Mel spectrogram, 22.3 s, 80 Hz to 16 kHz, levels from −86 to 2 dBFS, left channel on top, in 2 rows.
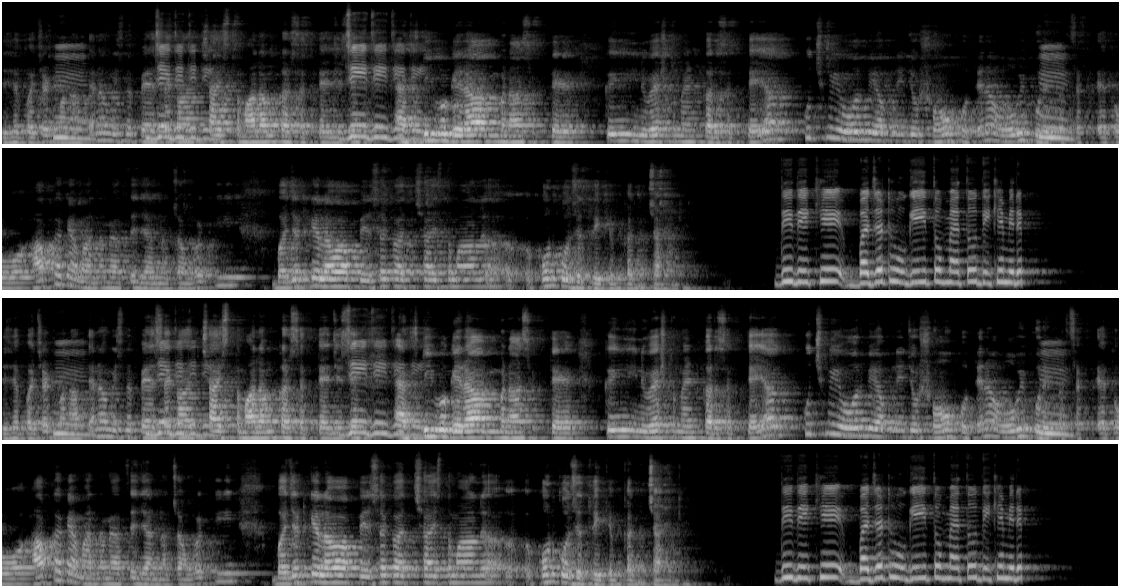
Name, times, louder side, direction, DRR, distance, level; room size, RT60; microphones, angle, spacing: voice 1, 0.0-3.6 3.9-5.7 6.0-10.5 10.9-17.9, right 1 dB, 80° right, 4 dB, 2.7 m, -29 dB
voice 2, 0.5-0.9 1.4-2.2 3.3-4.3 10.4-10.7 18.9-21.4, left 1 dB, 10° left, 16 dB, 0.5 m, -29 dB
24.5 x 13.5 x 3.7 m, 0.71 s
head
